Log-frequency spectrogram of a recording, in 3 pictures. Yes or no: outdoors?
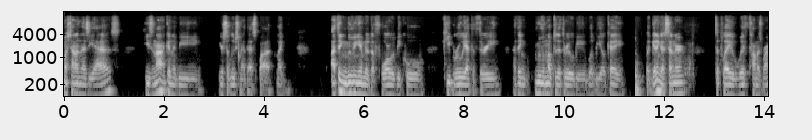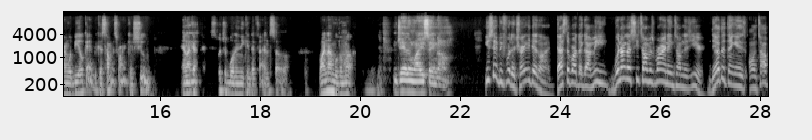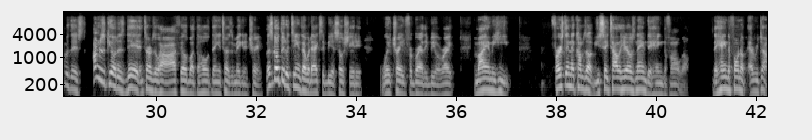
no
